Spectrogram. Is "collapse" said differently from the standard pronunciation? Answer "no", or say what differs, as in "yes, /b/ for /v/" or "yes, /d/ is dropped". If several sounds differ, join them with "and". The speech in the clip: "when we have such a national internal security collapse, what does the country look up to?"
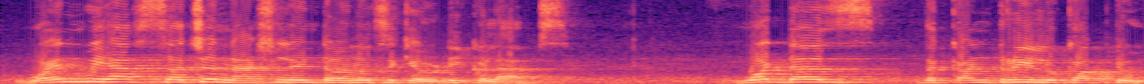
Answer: no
